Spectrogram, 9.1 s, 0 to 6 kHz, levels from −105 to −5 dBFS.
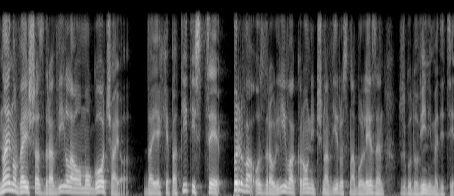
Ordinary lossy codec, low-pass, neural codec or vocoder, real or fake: none; 5.4 kHz; none; real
